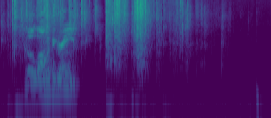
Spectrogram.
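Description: A foil trading card pack crinkles as it is torn open.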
